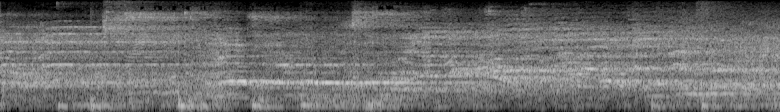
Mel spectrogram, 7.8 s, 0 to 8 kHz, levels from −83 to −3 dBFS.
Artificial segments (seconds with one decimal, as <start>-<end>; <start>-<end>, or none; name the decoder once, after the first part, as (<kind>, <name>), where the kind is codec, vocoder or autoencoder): 1.9-4.3 (codec, SNAC)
